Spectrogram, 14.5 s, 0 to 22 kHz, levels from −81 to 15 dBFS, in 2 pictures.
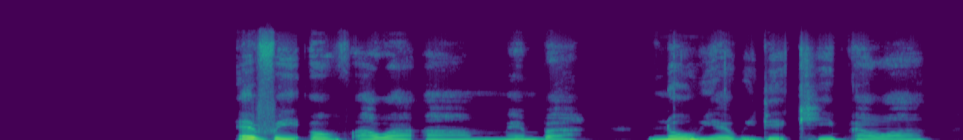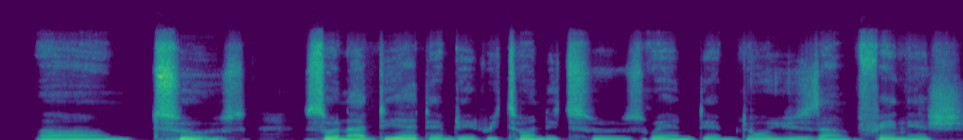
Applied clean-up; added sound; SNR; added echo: neural mask model DeepFilterNet 3.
